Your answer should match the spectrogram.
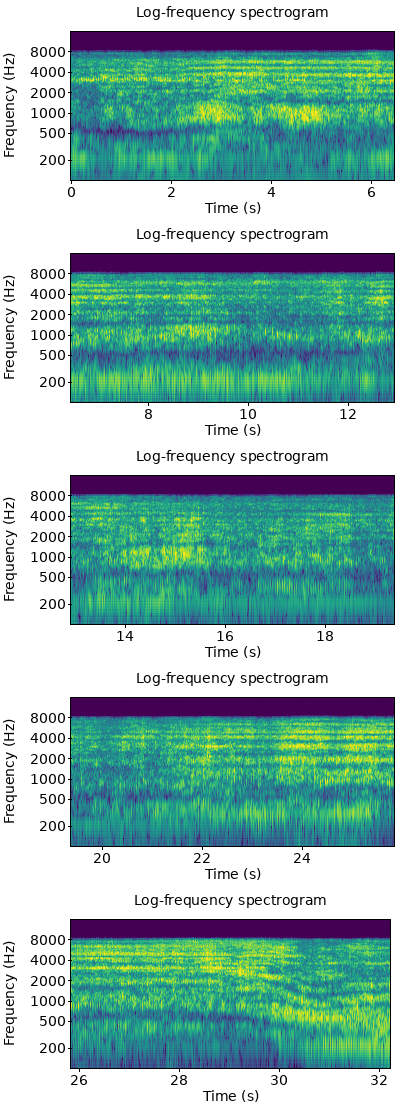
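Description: HAL Dhruv helicopter's twin turbine engines and main rotor running at close range, a steady turbine whine over the rotor drone, as it lifts off and hovers.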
